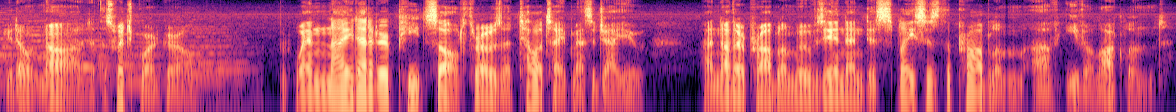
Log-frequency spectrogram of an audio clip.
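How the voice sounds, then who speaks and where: Here a bass-voiced man acts as narrator and announcer, spinning a measured, dramatic second-person tale like a 1950s radio play. He sounds animated, bright and forceful, with no room sound and faint music playing behind him.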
